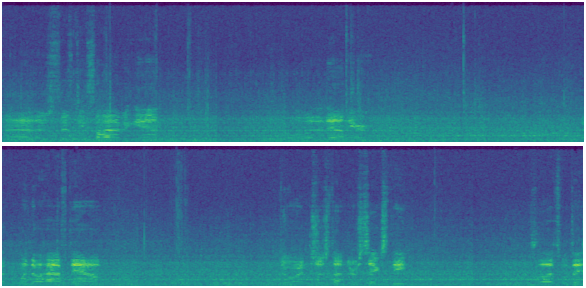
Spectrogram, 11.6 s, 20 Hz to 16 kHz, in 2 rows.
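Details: Ford F350 7.3 Powerstroke on Mickey Thompson Deegan 38 315/75R16 mud tires, in-cab at about 70 mph on highway: steady deep drone with faint rising-and-falling hum, no thumping or wobble; normal mud tire road noise.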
